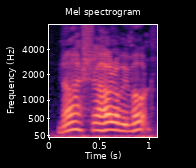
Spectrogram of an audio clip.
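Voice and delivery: high, loud outburst; loud silencing. A narrator's reading. Ends the quarrel with his companion, loudly.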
